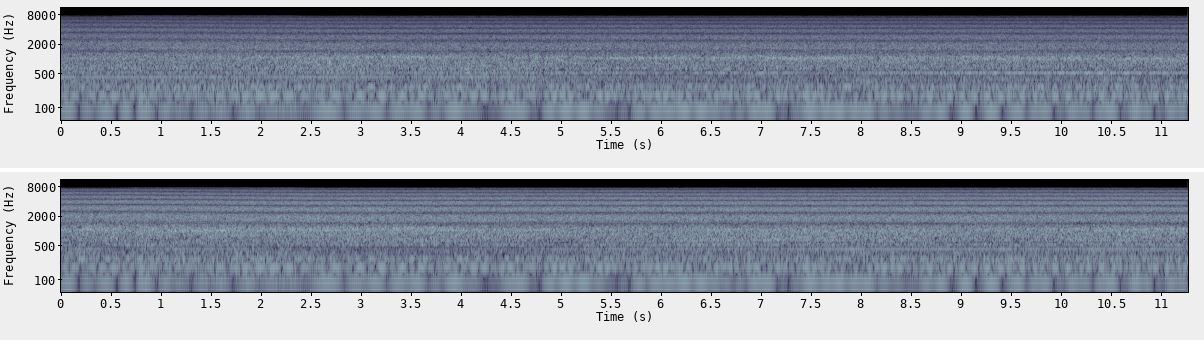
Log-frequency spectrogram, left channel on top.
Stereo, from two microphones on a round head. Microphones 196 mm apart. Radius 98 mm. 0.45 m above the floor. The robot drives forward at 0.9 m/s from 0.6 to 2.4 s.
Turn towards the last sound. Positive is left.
turn(degrees=-40)  # may be behind; listen again after turning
